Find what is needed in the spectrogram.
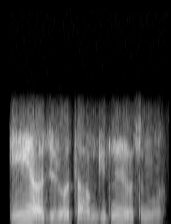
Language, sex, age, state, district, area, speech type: Nepali, male, 18-30, West Bengal, Darjeeling, rural, conversation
